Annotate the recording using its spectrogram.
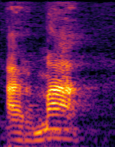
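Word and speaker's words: Armagh: sede de San Patricio fue Armá, que se escribe con GH al final.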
